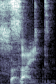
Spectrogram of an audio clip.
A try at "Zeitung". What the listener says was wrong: Zeitung. You gotta say it fast so it doesn't sound like you're saying sight. It's Zeitung.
